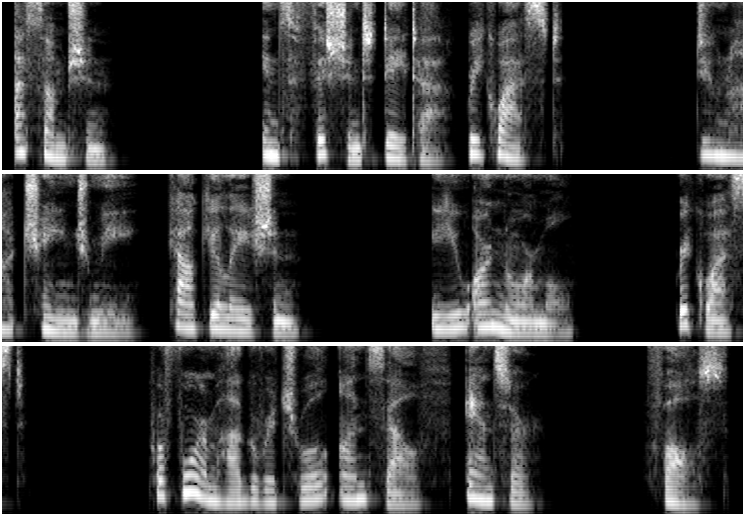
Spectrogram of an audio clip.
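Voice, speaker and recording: For a video game, a female voice plays a sentient space probe intelligence in scripted dialogue. Low, dry, close and a little mellow, with no echo or room sound, she speaks in clipped, literal, robotic phrases. She announces each statement like a label with earnest, childlike logic in a matter-of-fact, full character performance.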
